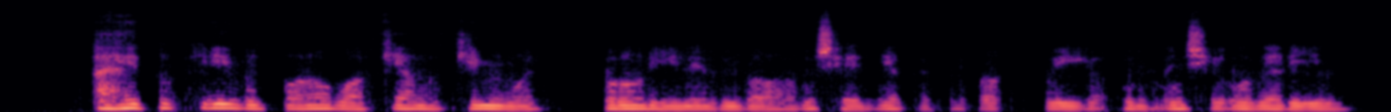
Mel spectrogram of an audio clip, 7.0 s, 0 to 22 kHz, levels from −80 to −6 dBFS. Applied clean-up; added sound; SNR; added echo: neural mask model DeepFilterNet 3.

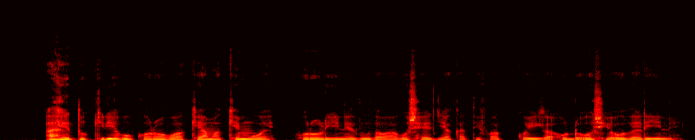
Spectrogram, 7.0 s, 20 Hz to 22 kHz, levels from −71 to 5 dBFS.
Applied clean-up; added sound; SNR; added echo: none; none; none; none.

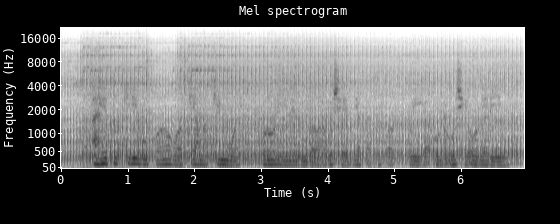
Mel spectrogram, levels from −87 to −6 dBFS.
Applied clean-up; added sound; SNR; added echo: none; Tools; 1 dB; none.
